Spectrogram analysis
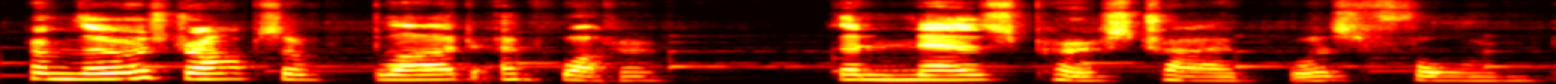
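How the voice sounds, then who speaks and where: A woman narrating a folk tale as a storyteller, with expressive delivery. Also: mid-range voice, rough recording. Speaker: storyteller, host of a story channel. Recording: music under the voice.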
